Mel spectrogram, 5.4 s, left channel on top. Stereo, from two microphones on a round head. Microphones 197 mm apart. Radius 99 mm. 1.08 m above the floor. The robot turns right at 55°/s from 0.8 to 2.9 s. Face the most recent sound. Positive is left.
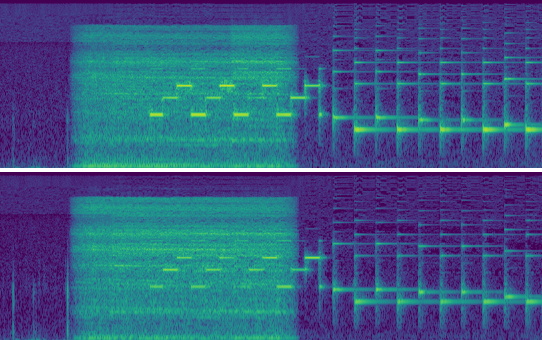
turn(degrees=40)  # may be behind; listen again after turning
